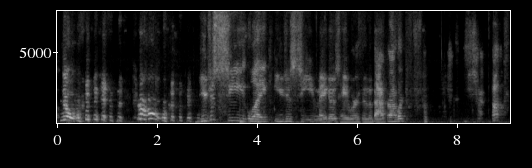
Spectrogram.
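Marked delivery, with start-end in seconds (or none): 0.0-2.2 high squealed refusals, getting louder; squealing no. Real, not acted. Player teasing the table, squealing no. 8.2-9.0 unvoiced whispered shut up. Retelling a character, whispered shut up.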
